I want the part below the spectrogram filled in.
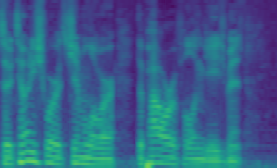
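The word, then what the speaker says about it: Loehr: I think it's Lair. Well, I listened to it just a second ago on Audible so we could say it right.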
